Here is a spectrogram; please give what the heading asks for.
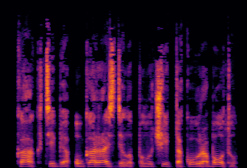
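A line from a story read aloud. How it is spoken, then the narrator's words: Gentle question. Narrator (Russian): мягко спросил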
